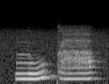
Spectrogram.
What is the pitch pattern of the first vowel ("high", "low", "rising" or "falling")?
rising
